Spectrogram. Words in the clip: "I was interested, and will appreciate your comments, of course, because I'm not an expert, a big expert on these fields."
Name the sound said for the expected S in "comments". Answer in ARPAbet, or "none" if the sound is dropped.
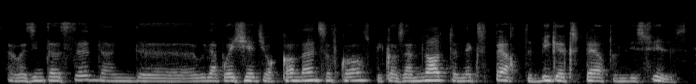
S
